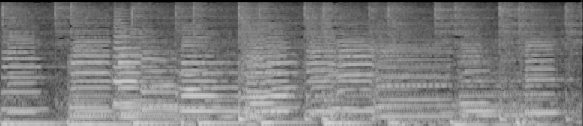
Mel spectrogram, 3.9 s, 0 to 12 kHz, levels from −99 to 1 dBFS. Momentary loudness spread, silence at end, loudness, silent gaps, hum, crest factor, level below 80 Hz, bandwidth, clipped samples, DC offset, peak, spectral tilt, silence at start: 6 LU; 0 s; -23 LUFS; none; none; 16 dB; -32 dBFS; 11.5 kHz; under 0.1%; under 0.1%; -6 dBFS; -4.5 dB/octave; 0 s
